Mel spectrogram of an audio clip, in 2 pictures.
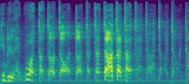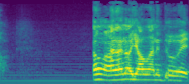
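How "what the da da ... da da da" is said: whispered, breathy da-da-da nonsense-syllable babble. Retelling how a movie character dressed as Scarface talked: Scarface impression. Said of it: "He would make a character".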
